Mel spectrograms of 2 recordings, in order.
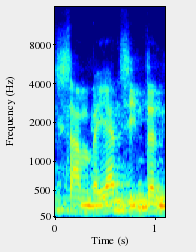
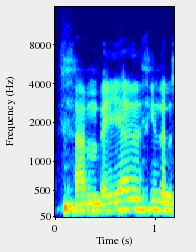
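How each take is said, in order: First: The words begin with a plain s sound. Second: The words begin with a lisped th sound. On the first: "sampeyan sinten gampang" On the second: "Tapi kalau pakai sa, sampeyan sinten sulit kan?"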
